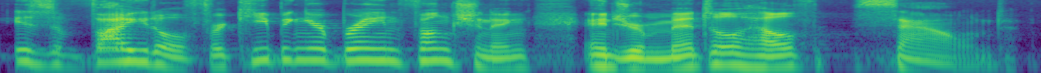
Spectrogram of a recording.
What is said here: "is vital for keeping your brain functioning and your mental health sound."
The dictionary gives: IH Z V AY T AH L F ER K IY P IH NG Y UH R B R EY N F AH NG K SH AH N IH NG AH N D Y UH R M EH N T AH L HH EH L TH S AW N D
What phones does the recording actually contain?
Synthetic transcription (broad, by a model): IH Z V AY T L F ER K IY P IH NG Y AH R B R EY N F AH NG K SH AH N IH NG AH N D Y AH R M EH N T L HH EH L TH S AW N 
